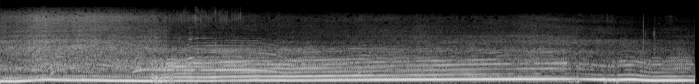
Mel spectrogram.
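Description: Peugeot 205 rally car's engine at full throttle. Its note dips and rises in the first second, climbs steadily for about five seconds, then drops as the driver lifts near the end, and the sound cuts off suddenly.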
